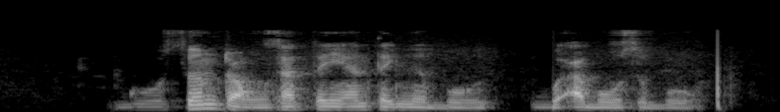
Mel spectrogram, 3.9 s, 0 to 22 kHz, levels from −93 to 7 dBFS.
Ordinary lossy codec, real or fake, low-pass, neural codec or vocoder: AAC, 32 kbps; real; 7.2 kHz; none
